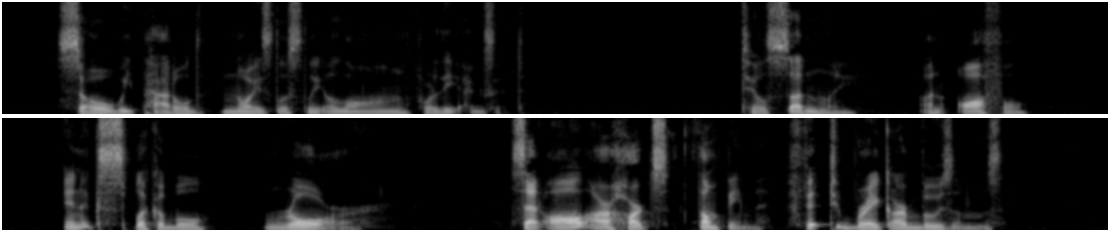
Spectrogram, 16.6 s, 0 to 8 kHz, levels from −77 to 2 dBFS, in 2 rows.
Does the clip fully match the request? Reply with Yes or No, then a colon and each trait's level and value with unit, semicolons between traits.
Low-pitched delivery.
Yes: low, 120 Hz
